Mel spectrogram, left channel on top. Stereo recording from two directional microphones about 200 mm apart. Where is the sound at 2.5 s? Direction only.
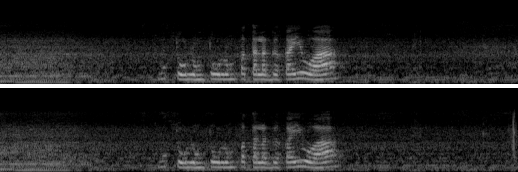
20° right (ahead or behind).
